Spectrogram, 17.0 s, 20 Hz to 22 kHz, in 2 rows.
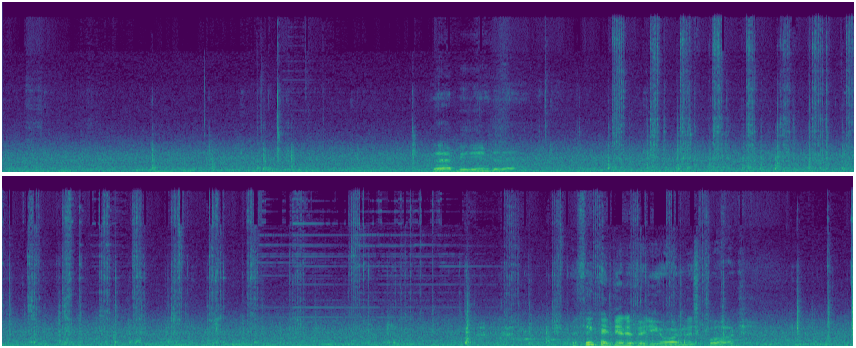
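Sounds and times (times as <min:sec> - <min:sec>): steady low hum: 0:00.0 - 0:17.0
ratcheting screwdriver clicking: 0:06.1 - 0:12.6, 0:13.6 - 0:15.8.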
